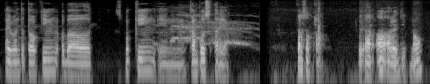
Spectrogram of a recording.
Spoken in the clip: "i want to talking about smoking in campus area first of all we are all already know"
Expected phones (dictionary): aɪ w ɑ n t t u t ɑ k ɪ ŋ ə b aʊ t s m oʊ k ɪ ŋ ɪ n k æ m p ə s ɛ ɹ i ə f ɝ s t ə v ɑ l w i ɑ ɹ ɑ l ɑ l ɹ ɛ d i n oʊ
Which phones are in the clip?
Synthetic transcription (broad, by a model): aɪ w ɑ n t t u t ɑ k ɪ ŋ ə b aʊ t s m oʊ k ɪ ŋ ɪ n k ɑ m p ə s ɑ ɹ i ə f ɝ s ə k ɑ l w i ɑ ɹ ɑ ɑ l ɛ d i n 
